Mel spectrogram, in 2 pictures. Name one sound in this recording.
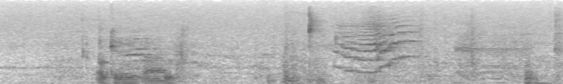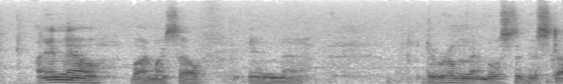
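A man speaks quietly and close by.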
